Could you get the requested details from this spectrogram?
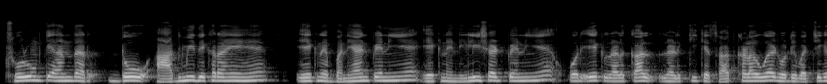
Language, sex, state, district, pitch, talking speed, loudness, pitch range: Hindi, male, Uttar Pradesh, Jalaun, 165 Hz, 230 wpm, -23 LUFS, 155-175 Hz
